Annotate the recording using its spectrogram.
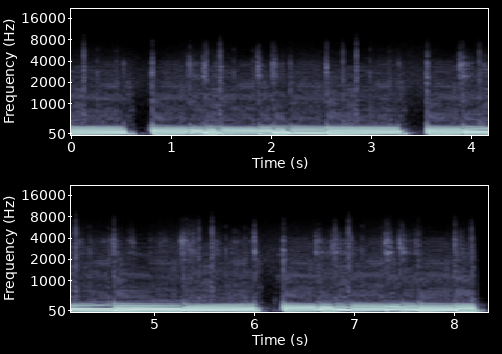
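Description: Loud instrumental heavy metal: distorted electric guitars and bass playing a low, heavy riff over drums and cymbals. The band stops dead for a split second three times: about a second in, in the middle, and about six seconds in.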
